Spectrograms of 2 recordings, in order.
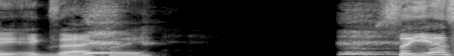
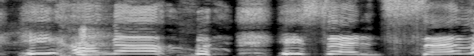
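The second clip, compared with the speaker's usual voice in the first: high, squeaky laughing retelling; hysterical, stretched words breaking into laughs; cracking up. Retold or imitated. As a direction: wheeze it out through helpless laughter. Retelling friends' reaction, cracking up.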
